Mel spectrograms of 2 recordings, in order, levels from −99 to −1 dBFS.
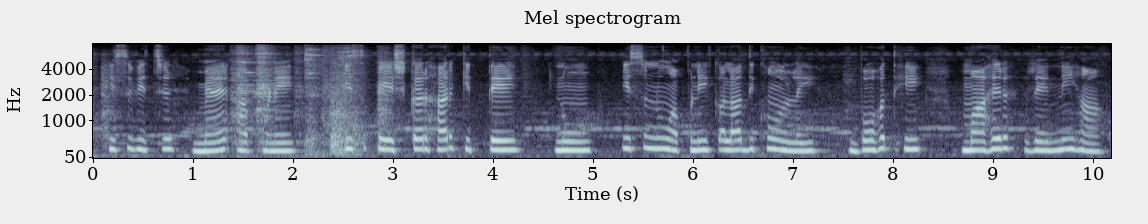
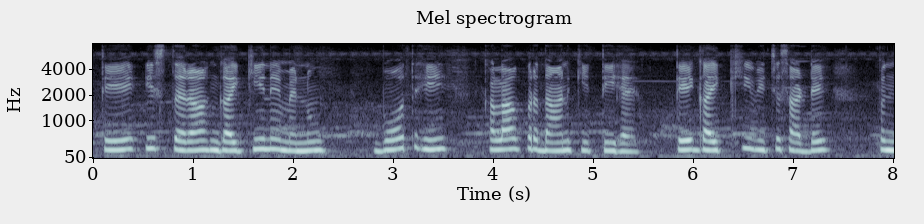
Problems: constant background noise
